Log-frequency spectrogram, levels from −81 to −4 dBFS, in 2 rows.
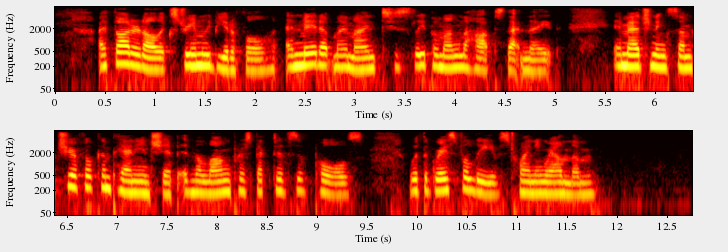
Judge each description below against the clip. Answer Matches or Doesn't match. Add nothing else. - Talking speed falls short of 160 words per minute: Doesn't match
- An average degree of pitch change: Matches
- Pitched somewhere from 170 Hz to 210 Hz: Matches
